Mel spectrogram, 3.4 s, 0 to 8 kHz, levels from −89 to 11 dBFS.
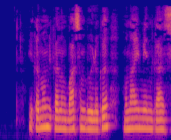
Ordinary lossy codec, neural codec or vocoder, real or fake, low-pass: MP3, 32 kbps; none; real; 7.2 kHz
